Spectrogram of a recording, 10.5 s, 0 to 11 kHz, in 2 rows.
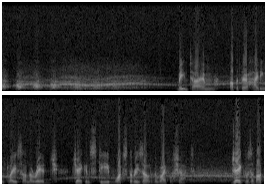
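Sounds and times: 
large dog barking on a snowy trail: 0.0 - 2.0
speech: 3.5 - 9.2, 9.8 - 10.4.

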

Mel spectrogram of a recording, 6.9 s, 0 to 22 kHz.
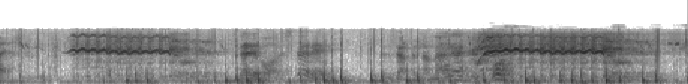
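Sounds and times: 
horse hooves clip-clopping: 0.0 - 6.8
horse whinnying: 0.6 - 2.4, 4.5 - 6.7.

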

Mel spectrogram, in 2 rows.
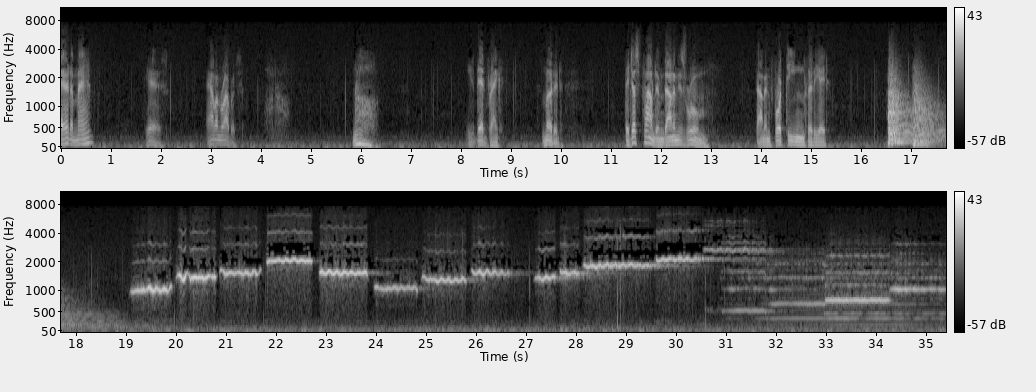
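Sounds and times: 
speech: 0.0 - 0.7, 1.7 - 2.2, 2.9 - 3.7, 5.8 - 6.4, 8.1 - 8.9, 9.6 - 10.1, 11.3 - 13.0, 13.9 - 15.4
sharp chord-like hit: 16.6 - 19.1
lone whistler whistling a slow eerie radio program theme: 19.1 - 35.4.

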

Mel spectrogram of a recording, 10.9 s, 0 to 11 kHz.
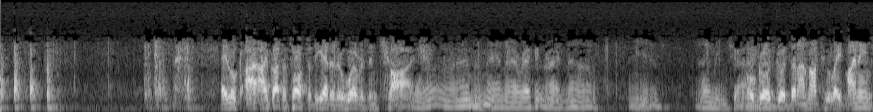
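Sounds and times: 
fist pounding on the door of a copy room: 0.0 - 0.8
speech: 2.8 - 10.9.

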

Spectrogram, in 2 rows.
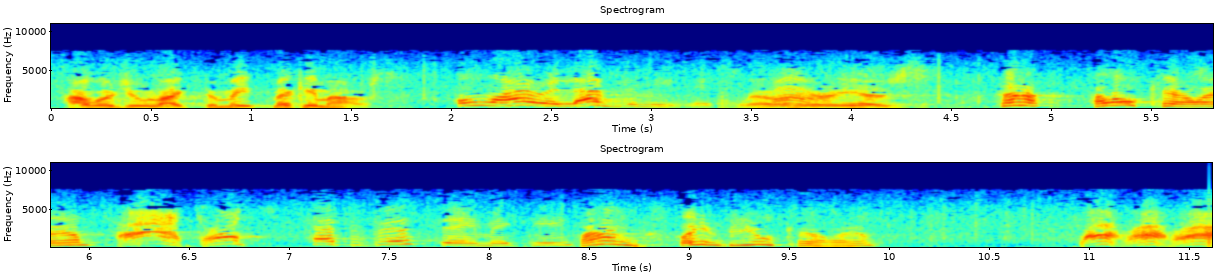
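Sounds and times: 
speech: 0.1 - 10.1, 11.0 - 11.6
cartoonish duck voice quacking and squawking: 2.1 - 4.1, 6.2 - 8.8, 11.0 - 11.6.

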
